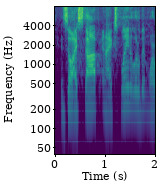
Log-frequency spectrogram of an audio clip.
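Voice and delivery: ordinary talk, nothing marked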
